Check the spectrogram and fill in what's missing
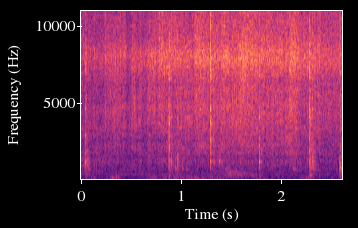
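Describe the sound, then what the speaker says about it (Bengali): Ground cumin, chili, coriander and turmeric fry in hot oil for jackfruit kofta curry, with a soft continuous sizzle broken by a series of sharp scraping stirs of a spoon in the pan. "দিয়ে একটু কষিয়ে নিতে হবে"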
